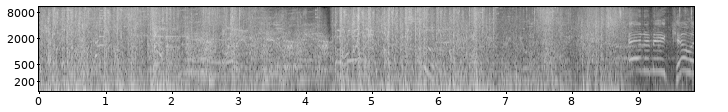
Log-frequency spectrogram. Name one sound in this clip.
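Guns fire in rapid, loud bursts with booming impacts.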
